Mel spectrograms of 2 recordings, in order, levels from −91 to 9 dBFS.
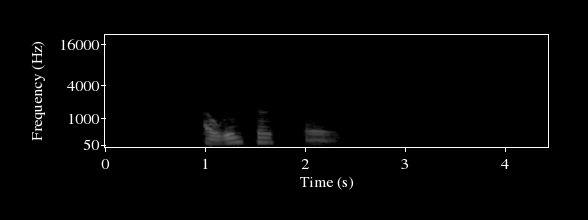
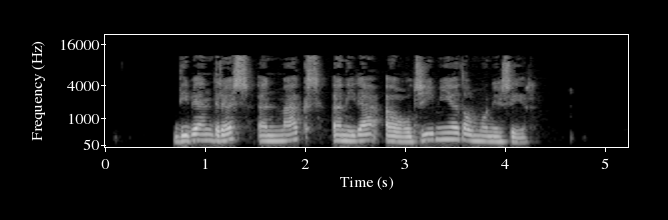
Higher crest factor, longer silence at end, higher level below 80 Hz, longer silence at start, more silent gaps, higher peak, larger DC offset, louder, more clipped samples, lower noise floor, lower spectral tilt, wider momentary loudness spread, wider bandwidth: about the same, 20 dB vs 18 dB; first, 2.1 s vs 0.95 s; second, under -90 dBFS vs -66 dBFS; first, 0.95 s vs 0.7 s; first, 1.78-1.91 s vs none; second, -46 dBFS vs -6 dBFS; neither; second, -62 LUFS vs -22 LUFS; neither; about the same, under -90 dBFS vs -88 dBFS; first, -8.5 dB/octave vs -4.5 dB/octave; first, 9 LU vs 6 LU; second, 7.4 kHz vs 11.5 kHz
